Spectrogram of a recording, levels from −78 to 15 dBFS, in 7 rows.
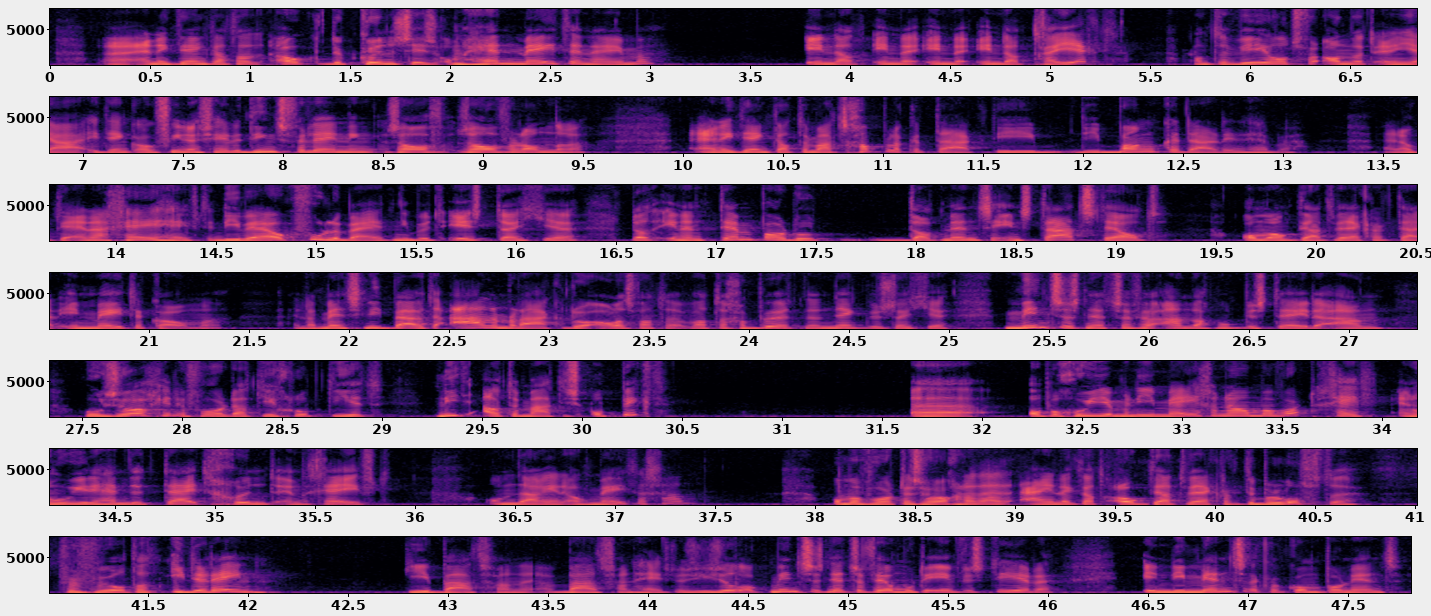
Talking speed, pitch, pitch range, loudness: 225 wpm, 180 Hz, 160-200 Hz, -18 LUFS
